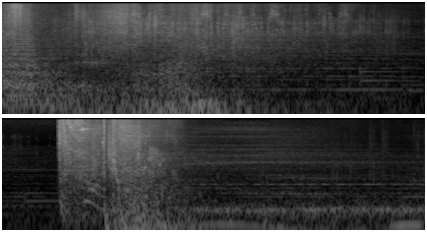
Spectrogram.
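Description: An Incendio fire spell cast in Hogwarts Legacy bursts out with a sudden loud whoosh and roar of flame that cuts in over game ambience and then fades into a sustained fiery rumble.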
